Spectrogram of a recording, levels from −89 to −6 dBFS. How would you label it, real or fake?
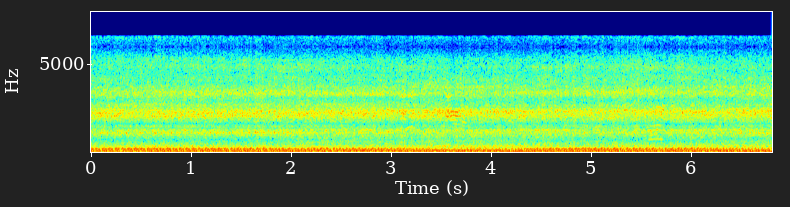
real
